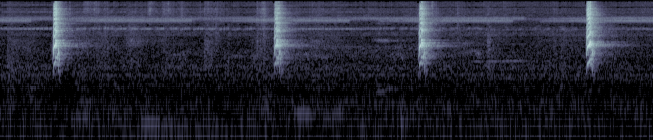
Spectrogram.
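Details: Woodpecker pecking: four sharp, dry knocks spaced unevenly, roughly one and a half to two seconds apart, each a single crisp tap over a quiet, steady background hiss.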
